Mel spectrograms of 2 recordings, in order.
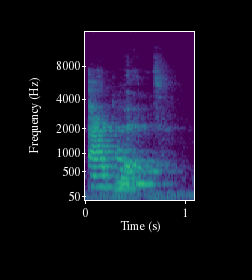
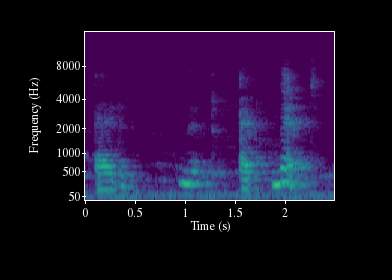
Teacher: We put the accent on the second syllable.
